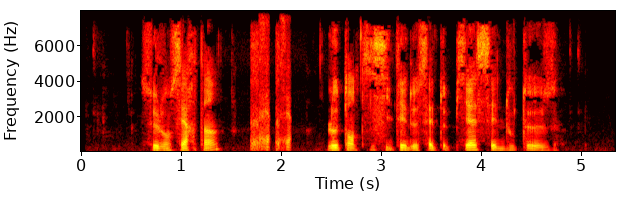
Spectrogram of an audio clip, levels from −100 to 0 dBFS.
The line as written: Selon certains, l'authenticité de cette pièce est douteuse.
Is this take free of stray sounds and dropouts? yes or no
no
